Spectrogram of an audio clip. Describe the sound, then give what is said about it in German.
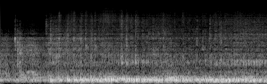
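A dense roar of many motorcycle engines starting up and revving together as bikers mount up along Ludwig-Erhard-Straße at the close of a motorcyclists' church service event, a loud, continuous rumbling mass of overlapping engines with throttle blips rising above it. “Entlang der Ludwig-Erhard-Straße sitzen Bikerinnen und Biker auf und lassen ihre Maschinen an.”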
